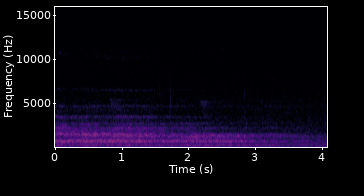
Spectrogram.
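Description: A long, slow exhale that starts just before and fades away over about three seconds.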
